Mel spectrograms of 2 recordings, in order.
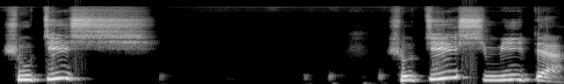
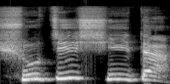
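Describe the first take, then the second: First: Slow শুচিস্মিতা with a sounded m, "shuchish-mita"; correct m pronunciation. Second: Slow শুচিসিতা with doubled sh and no m, "shuchish-shita"; rule-based mispronunciation. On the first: Teacher giving the real pronunciation, slow and with sounded m. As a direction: hold the sh of শুচিস্মিতা, then a clear mi. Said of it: "আসলে উচ্চারণ হবে কিন্তু". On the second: Teacher showing the form to avoid, slow rule-based mispronunciation. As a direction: draw out শুচিসিতা, leaving the m silent. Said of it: "এটা কিন্তু উচ্চারণ নয়". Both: Shown as a demonstration.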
